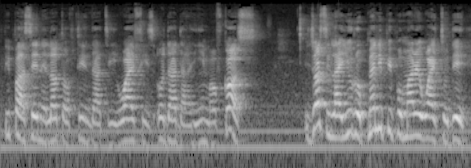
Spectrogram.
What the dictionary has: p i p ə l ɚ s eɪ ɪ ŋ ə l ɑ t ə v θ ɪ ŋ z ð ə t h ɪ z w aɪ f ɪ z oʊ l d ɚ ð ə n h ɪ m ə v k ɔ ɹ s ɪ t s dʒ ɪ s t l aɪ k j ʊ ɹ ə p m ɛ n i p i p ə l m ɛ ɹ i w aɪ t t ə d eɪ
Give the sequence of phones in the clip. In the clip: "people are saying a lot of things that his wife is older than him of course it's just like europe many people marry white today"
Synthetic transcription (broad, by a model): p i p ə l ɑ s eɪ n ə l ɑ t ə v t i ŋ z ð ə t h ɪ w aɪ f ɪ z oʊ d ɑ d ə n h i m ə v k ɔ s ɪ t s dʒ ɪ s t l aɪ k j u ɹ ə p m ɛ n i p i p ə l m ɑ ɹ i w aɪ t t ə d eɪ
